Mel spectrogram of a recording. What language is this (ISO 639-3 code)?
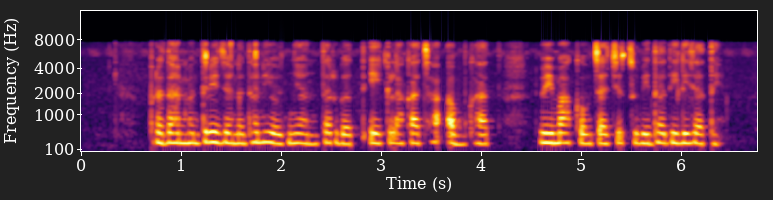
mar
